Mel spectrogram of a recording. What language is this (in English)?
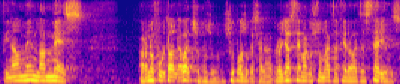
Catalan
